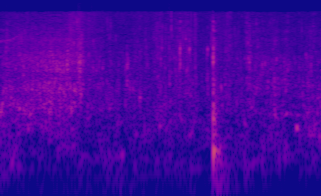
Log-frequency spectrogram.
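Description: A canoe is paddled across Beaver House Lake in the Quetico wilderness, with soft water swishes and one crisp splash or knock of a paddle stroke against quiet outdoor ambience.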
